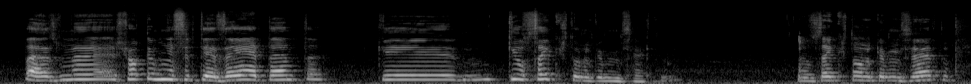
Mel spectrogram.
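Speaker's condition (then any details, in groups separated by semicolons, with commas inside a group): Cerebral palsy; uses a wheelchair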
